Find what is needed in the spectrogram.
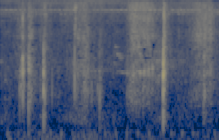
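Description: Faint footsteps with a few short scattered clicks, the sharpest about a second and a half in.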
